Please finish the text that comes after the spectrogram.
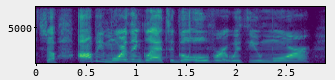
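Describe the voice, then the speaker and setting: A woman coaching viewers live on relationships, stuffy from a cold, her voice bright and forward. She talks reassuringly and casually, tossing in "right?" often. The sound is close and dry. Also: mid-range voice, fairly quick, no echo. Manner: reassuring, conversational, frequent "right?" and "you know". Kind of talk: live stream chat reading viewer comments.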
